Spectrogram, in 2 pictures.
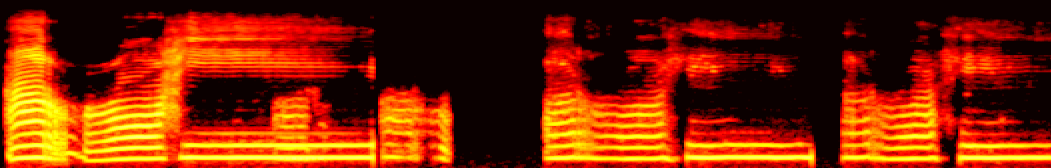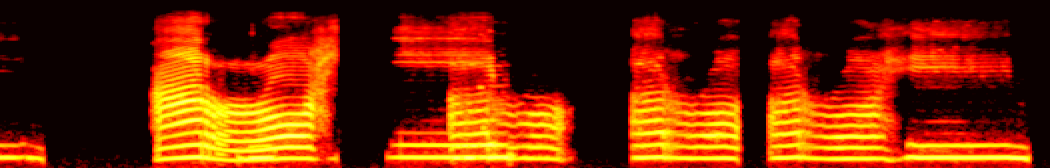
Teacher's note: Arrahimnya ro yang keduanya ditebalin lagi.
